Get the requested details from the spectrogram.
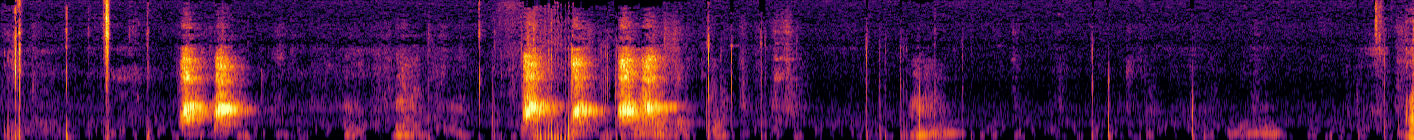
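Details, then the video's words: Akbash puppy that began barking only a day or two ago, tussling with its water bowl indoors: a double bark, then after a pause a louder burst of three or four yapping barks, with scattered thuds and a quiet human voice. "Havlamaya Başladı !"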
